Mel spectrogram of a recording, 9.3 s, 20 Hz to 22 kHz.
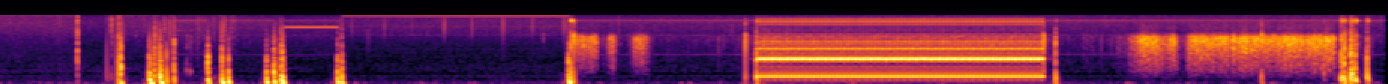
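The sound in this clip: A telephone line makes network tones as a caller dials 1 on a connection through an operator-services trunk. Sharp clicks and short bursts give way to a loud, steady, buzzy tone, followed by a noisy hiss.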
